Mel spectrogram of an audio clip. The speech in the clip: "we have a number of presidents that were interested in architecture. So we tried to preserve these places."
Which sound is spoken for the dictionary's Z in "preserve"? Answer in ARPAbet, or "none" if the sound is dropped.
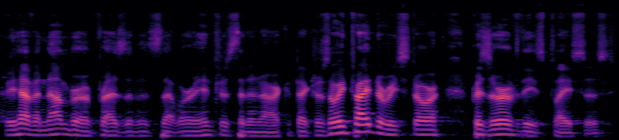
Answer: Z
